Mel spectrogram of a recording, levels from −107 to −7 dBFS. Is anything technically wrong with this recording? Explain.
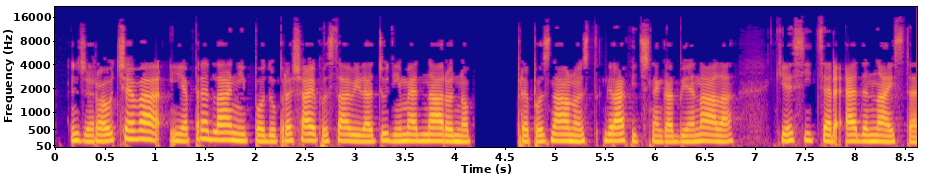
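Yes. A rebuffering stall runs from 4.19 to 4.63 s, between "vprašaj postavila tudi mednarodno" and "prepoznavnost grafičnega bienala ki". The player used up its downloaded audio and had to wait for more data before continuing. The speech cuts abruptly to silence, then picks up exactly where it stopped, with nothing skipped or repeated. The stall adds about 432 ms of dead air that doesn't belong to the speech.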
